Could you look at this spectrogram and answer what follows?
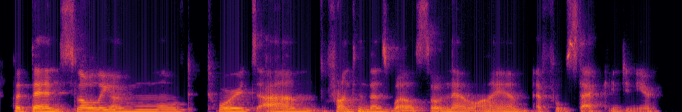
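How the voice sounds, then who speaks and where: A woman with an Iranian accent, fairly low in pitch, speaking at a fairly slow pace. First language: Persian. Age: 20s. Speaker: software engineer. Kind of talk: casual online interview. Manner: halting, many fillers.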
